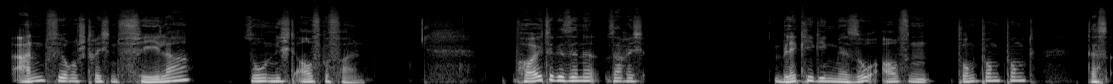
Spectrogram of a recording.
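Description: A middle-aged man co-hosts a casual review podcast. His voice is dark and relaxed with a husky grain, recorded close and dry. He states opinions firmly and repeats himself for emphasis. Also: medium pitch, no echo. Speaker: podcast co-host.

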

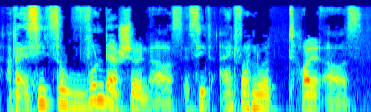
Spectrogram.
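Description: A man's voice: mid-range voice, big pitch swings, moderate pace, mellow, slightly rough. A man co-hosting a podcast, casually discussing film and often restarting his phrases. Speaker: podcast co-host.

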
